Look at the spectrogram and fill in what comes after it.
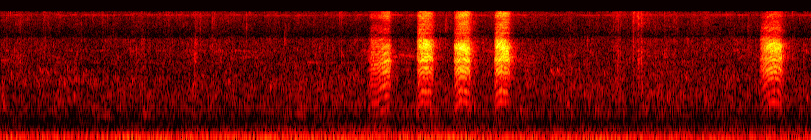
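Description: Calls of a freshly netted bird held in the hand: four short, harsh calls in quick succession about three seconds in, then one more near the end.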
